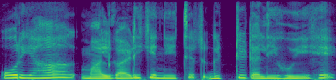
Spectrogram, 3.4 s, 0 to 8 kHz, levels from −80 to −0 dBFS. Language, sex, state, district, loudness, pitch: Hindi, female, Madhya Pradesh, Bhopal, -14 LUFS, 235 Hz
